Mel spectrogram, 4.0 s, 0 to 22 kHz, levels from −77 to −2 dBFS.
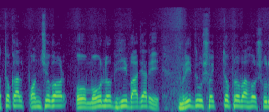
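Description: Throughout the speech, the room noise, about 36 dB below it, swells between phrases and ducks under each loud sound, swinging around 15 dB. This is gain pumping, likely from excessive input gain with a fast limiter clamping down.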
